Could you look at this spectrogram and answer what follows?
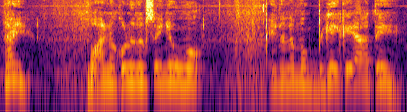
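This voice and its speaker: A man's voice: high-pitched, steady tone, normal speed, slight background noise, close to an everyday voice. A man acting a hopeful young father and younger brother, respectful and earnest, in a family audio drama. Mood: playful, respectful. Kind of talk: dramatic Tagalog radio-style drama acting.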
